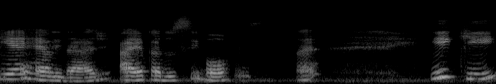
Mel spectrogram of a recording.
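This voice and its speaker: At a very slow pace with long, frequent pauses, a woman speaks at a medium pitch, somewhat breathy, with lively intonation. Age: 60s. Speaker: HR manager. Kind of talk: podcast panel discussion.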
